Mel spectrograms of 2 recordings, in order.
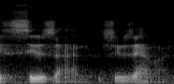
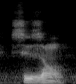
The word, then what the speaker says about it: Suzanne: You don't say Suzanne. No, that's English. Okay, it's Suzanne.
